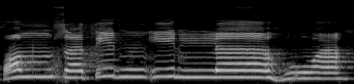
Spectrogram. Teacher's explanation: تنوین آگے حروف حلقی میں سے حمزہ آ گیا ہے تو ادھر اظہار ہو رہا ہے، اخفا نہیں کریں گے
